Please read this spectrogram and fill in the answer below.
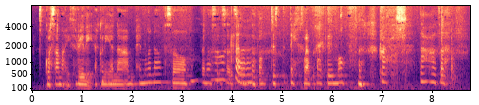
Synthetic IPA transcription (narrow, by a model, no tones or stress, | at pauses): ɡ̥wasana̰jθriːlˠḭʔakʰwɛniənaa̰mpʰɛmlˠənaðsɔd̥ənasəsɔsɔnaθɔd͡ʒəstd̥ɛχrapɔddɪmɔθa | d̥atʰa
